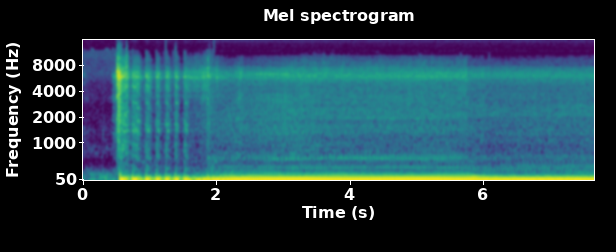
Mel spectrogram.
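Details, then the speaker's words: Honda Civic that sat nearly 3 years (engine 1 year) with prior idle issues, started after battery reconnection: brief crank then steady even idle, no hunting or stumbling, idle issue appears solved. "The idle seems to be pretty good right now. sounds pretty good so far."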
